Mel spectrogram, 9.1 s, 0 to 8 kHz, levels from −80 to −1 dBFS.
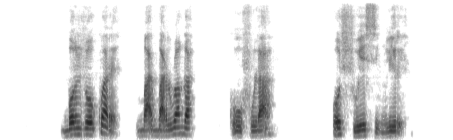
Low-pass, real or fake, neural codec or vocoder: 7.2 kHz; fake; vocoder, 22.05 kHz, 80 mel bands, WaveNeXt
